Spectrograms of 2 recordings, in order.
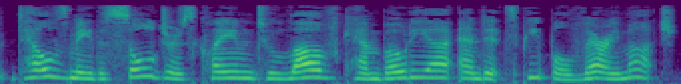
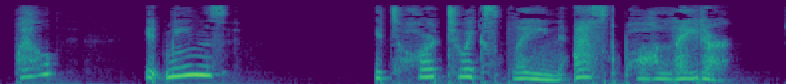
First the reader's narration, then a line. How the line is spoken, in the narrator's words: she whispers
